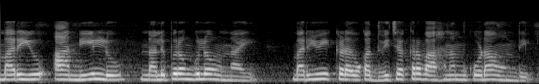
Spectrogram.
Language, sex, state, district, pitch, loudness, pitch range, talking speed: Telugu, female, Andhra Pradesh, Krishna, 220 Hz, -16 LUFS, 215-240 Hz, 145 wpm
